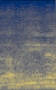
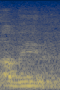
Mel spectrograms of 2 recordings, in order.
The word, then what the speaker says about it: Amina: I guess is it Amina how do you pronounce it yeah it's Amina the accents over the a yeah it's a long I always thought I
